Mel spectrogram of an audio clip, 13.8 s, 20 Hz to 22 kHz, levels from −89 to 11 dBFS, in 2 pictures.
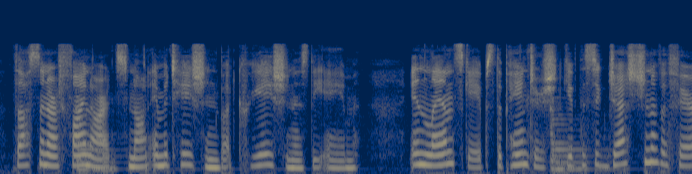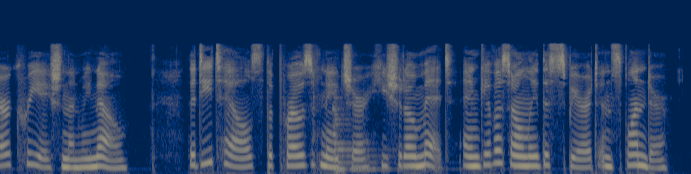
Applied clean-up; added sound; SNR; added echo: neural mask model RNNoise.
